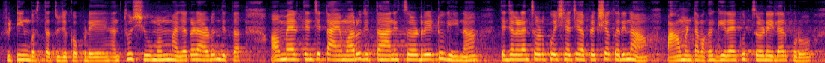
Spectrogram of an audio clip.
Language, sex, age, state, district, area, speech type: Goan Konkani, female, 30-45, Goa, Bardez, urban, spontaneous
